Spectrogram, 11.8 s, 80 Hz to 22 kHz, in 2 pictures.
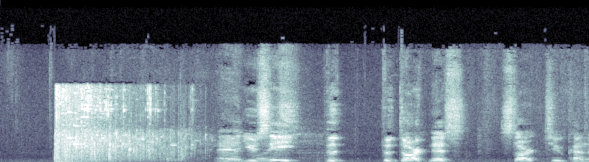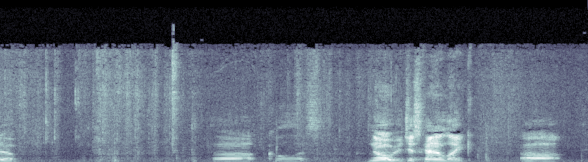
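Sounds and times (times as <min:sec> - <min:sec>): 
energy field shattering like glass struck by a creature's arms: 0:00.6 - 0:02.4
speech: 0:01.7 - 0:06.2, 0:08.0 - 0:11.6.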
